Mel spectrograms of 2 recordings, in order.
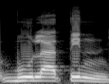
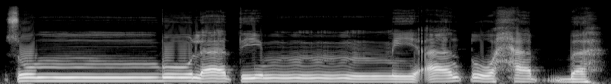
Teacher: tapi tim masuk ke huruf mim melebur ke huruf mim kemudian kita dengungkan kita gunahkan jadi suaranya itu kita tahan kita panjangkan sejenak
